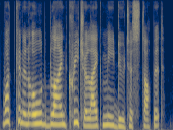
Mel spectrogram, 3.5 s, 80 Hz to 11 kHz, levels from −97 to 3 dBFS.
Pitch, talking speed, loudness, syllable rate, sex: 220 Hz, 205 wpm, -18 LUFS, 4.3 syllables/s, female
